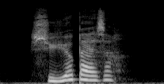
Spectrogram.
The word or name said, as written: syrebasser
